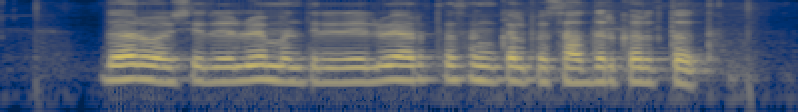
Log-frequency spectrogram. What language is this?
Marathi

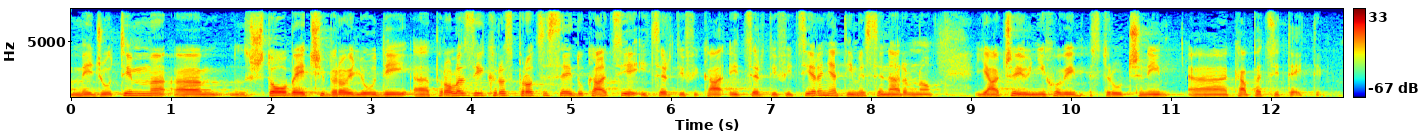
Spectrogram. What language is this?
Croatian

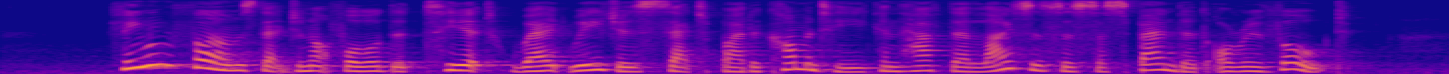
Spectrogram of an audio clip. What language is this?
English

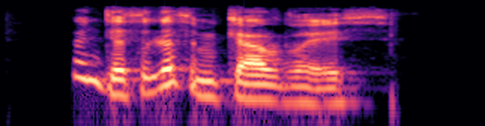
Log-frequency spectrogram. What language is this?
Kabyle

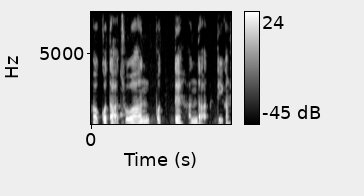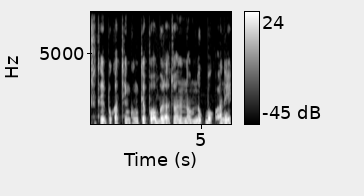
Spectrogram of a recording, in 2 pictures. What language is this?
Mizo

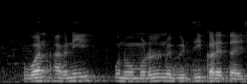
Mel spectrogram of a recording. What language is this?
Maithili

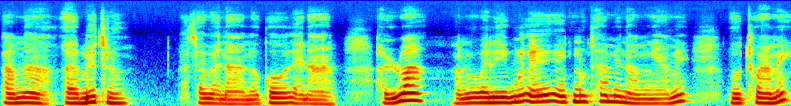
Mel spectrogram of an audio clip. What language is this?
Odual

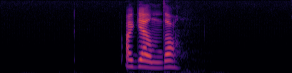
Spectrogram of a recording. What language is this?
Swedish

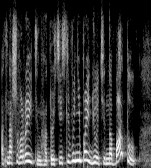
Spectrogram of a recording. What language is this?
Russian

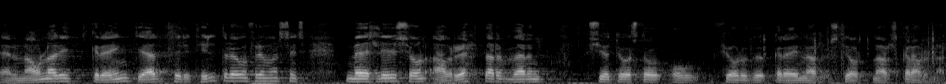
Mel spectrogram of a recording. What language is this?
Icelandic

